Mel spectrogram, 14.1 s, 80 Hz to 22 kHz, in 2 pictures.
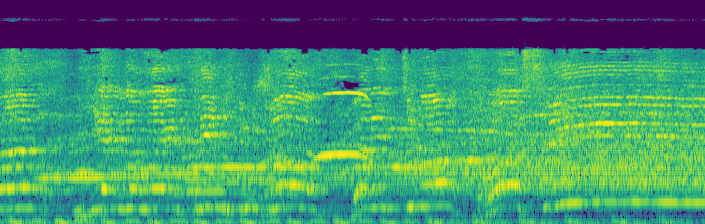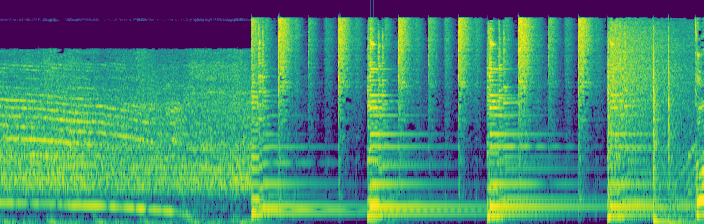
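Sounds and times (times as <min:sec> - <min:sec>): crowd noise: 0:00.0 - 0:14.0
acoustic guitar chords strummed: 0:09.6 - 0:14.0.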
